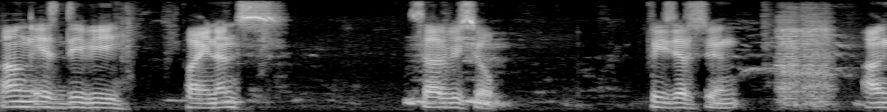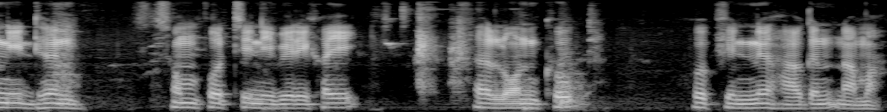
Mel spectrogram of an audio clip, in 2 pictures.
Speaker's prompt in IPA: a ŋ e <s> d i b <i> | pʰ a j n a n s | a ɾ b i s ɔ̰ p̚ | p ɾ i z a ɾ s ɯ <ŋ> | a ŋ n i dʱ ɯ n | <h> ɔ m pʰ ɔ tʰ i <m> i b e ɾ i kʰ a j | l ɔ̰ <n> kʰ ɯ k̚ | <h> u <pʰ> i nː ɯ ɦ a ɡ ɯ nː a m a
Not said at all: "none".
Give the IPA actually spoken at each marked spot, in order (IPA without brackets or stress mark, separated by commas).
s, i, ŋ, s, n, n, h, pʰ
